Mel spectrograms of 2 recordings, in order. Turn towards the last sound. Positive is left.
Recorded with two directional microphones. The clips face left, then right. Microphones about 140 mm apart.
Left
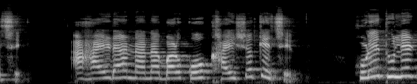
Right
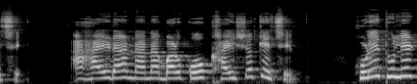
turn(degrees=-25)  # may be behind; listen again after turning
